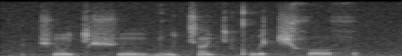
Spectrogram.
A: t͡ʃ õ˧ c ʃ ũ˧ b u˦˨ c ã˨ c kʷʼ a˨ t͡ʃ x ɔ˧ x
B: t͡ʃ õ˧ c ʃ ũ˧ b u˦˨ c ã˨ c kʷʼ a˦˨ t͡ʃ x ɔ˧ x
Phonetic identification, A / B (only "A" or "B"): B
